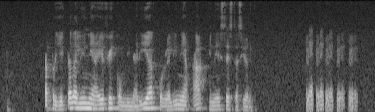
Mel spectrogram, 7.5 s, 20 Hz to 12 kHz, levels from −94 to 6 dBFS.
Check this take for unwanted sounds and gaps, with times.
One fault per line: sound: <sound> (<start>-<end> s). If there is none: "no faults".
sound: laugh (6.1-7.2 s)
